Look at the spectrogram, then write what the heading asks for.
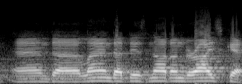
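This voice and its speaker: The man's speech comes very slowly amid noticeable background noise. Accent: Dutch. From Netherlands. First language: Dutch. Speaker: university soil management specialist. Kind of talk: talk to farmers at a winter meeting.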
